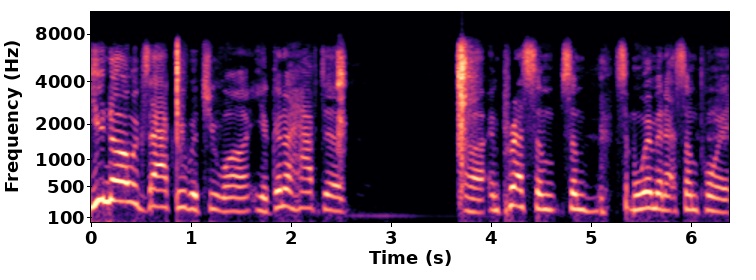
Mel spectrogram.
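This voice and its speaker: This man's voice is high for a man, with ordinary pitch variation. He speaks at a moderate pace. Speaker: veteran podcast co-host. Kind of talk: casual chat.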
